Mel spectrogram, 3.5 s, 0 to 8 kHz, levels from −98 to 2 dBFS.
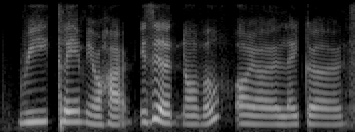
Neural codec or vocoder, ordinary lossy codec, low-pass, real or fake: codec, 16 kHz in and 24 kHz out, 0.9 kbps, LongCat-Audio-Codec, fine tuned four codebook decoder; Opus, 32 kbps; 7.2 kHz; fake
